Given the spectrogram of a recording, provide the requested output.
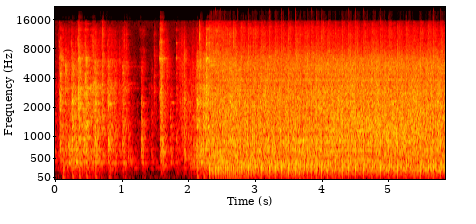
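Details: Lawn Boy push mower with intermittent no-spark, after cleaning coil and mounting bracket and taping plug wire: after a pull start on the ground the engine catches and holds a steady, even buzz without stumbling; running normally.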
